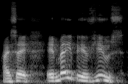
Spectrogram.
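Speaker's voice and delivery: measured, even book-reading voice; reading aloud. Acted. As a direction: read the old text steadily, like an audiobook. Reads a historical book aloud.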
